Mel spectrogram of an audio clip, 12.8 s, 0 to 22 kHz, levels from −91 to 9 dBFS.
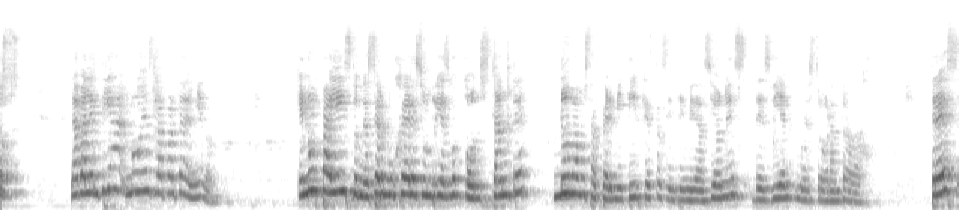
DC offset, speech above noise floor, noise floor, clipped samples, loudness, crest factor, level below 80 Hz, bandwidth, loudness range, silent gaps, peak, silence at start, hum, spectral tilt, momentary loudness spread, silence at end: under 0.1%; 46 dB; -81 dBFS; under 0.1%; -36 LUFS; 16 dB; -74 dBFS; 11.5 kHz; 8 LU; none; -20 dBFS; 0 s; none; -6.5 dB/octave; 14 LU; 0 s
